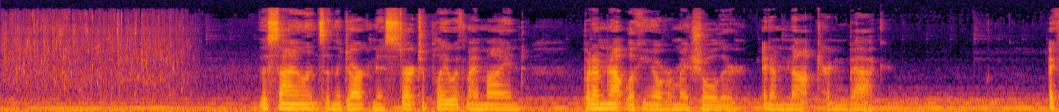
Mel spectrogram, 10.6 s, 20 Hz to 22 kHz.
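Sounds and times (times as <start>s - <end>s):
water rippling and burbling like a stream in the woods: 0.0s - 2.0s
low droning hum: 0.0s - 10.5s
speech: 2.6s - 8.9s.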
